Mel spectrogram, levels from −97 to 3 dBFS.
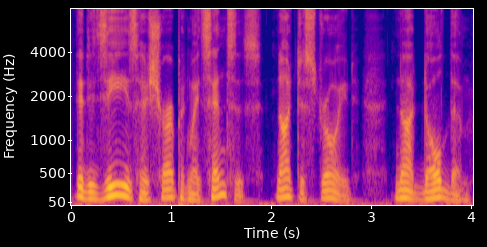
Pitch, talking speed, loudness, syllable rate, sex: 105 Hz, 135 wpm, -19 LUFS, 5.1 syllables/s, male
